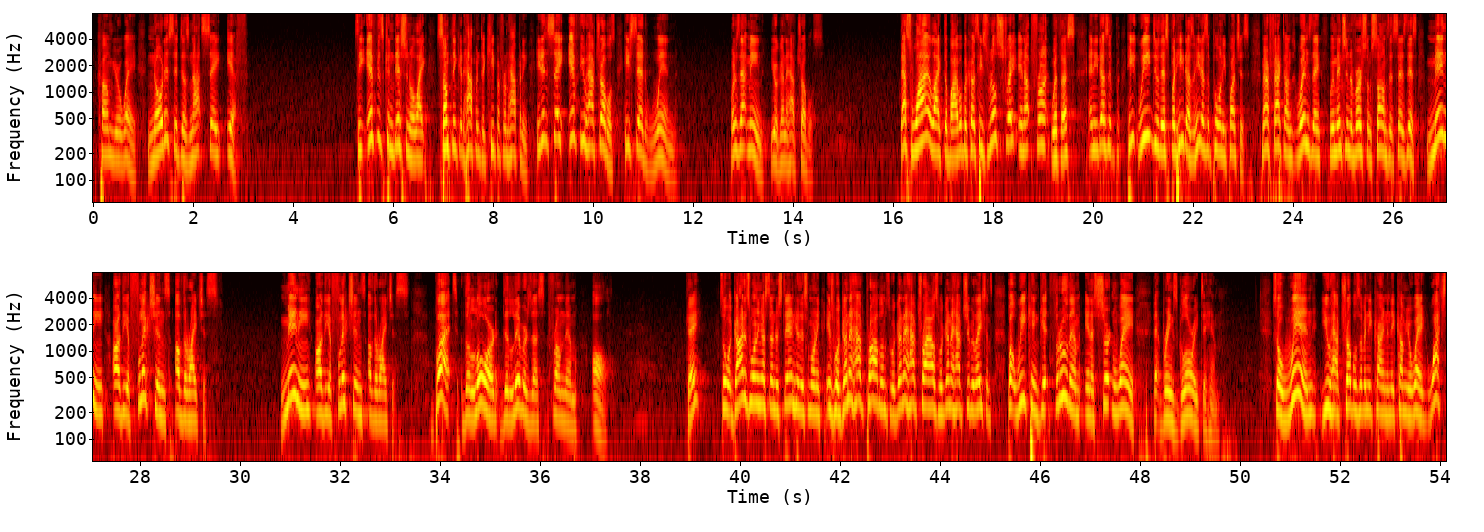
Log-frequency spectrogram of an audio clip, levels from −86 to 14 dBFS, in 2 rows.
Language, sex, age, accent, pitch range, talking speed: English, male, 30-49, American, 185-235 Hz, 180 wpm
